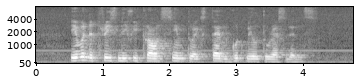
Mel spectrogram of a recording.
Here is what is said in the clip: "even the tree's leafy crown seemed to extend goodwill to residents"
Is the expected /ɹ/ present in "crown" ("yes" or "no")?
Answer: yes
